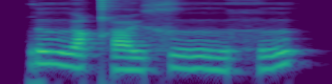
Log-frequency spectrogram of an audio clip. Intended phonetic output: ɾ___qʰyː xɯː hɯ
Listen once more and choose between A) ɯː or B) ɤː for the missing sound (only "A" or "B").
A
